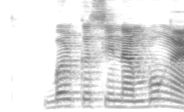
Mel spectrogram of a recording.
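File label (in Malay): "berkesinambungan", Malay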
